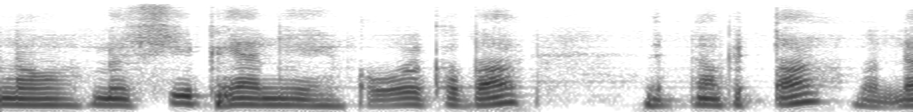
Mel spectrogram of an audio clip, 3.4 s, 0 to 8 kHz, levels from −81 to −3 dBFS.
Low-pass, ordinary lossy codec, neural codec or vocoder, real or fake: 7.2 kHz; MP3, 64 kbps; codec, 24 kHz, 1 kbps, SNAC; fake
